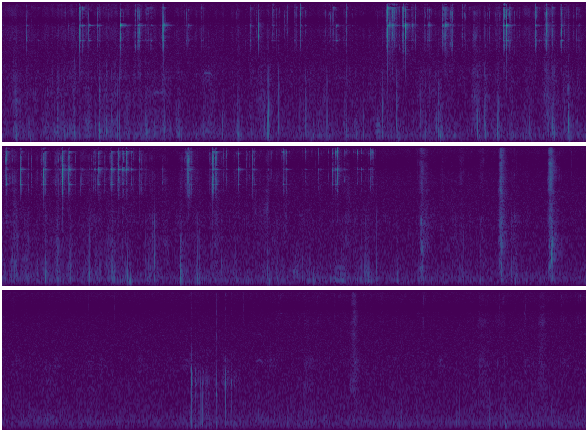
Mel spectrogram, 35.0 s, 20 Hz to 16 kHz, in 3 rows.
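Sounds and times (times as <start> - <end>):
collar tag jingling: 0.0 - 19.2.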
